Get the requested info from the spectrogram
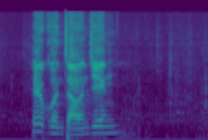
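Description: A man's voice speaking a short phrase of a few syllables, starting about a third of a second in and lasting under a second, over steady room noise.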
